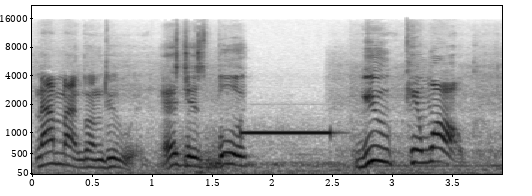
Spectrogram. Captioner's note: beeping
